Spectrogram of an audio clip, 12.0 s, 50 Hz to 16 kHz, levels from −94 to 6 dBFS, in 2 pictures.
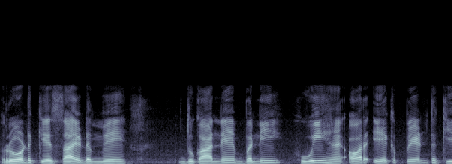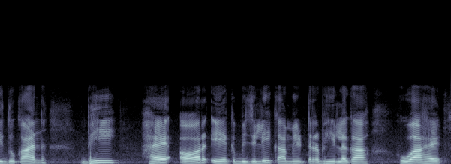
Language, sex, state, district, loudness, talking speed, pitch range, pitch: Hindi, male, Uttar Pradesh, Lucknow, -19 LUFS, 120 wpm, 155-185 Hz, 170 Hz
